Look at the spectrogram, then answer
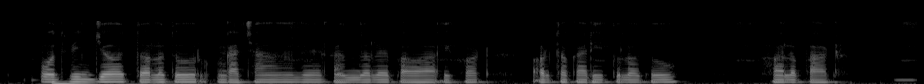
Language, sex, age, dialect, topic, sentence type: Bengali, male, 18-24, Jharkhandi, agriculture, statement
